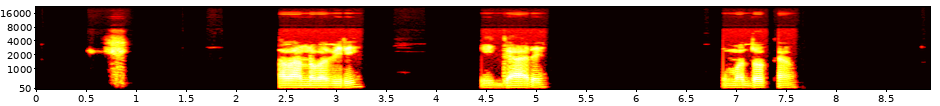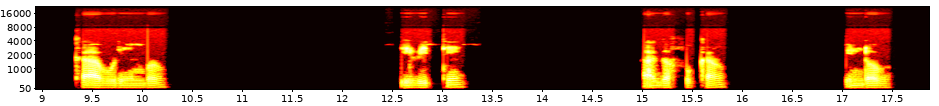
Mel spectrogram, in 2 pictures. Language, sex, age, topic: Kinyarwanda, male, 25-35, government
